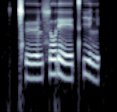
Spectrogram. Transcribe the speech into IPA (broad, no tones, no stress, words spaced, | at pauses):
ǀʰʏːlso ɾeːt̪ʰil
